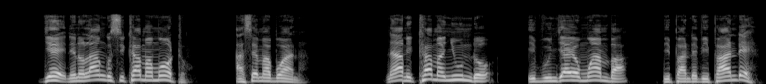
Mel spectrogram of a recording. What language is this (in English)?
Swahili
